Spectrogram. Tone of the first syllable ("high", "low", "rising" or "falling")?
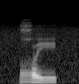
low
